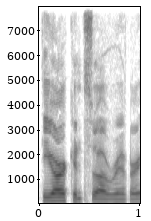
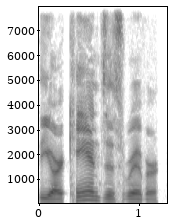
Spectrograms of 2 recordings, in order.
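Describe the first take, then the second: First: Arkansas ends with a 'saw' sound. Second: Arkansas ends like Kansas, with a 'sas' sound. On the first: The speaker calls it wrong. "It's not the Arkansas River" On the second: The speaker calls it right. "It's in Kansas. It's the Arkansas River"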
